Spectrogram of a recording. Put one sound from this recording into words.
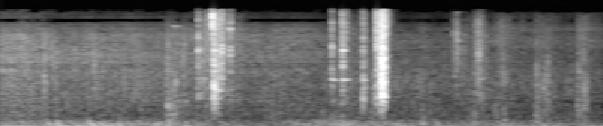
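A weapon is reloaded with metallic clicks.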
